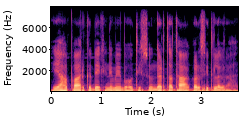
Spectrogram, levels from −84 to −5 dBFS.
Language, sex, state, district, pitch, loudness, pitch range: Hindi, male, Jharkhand, Ranchi, 120 Hz, -18 LUFS, 115-125 Hz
